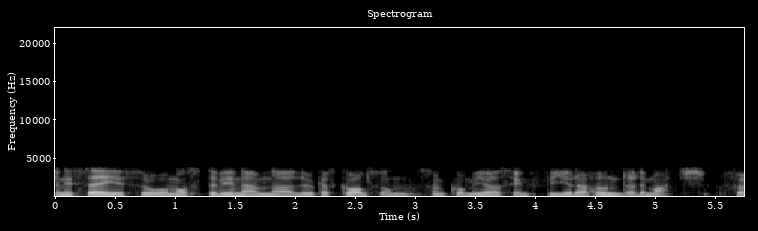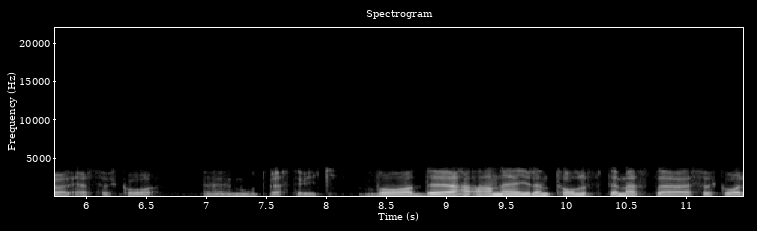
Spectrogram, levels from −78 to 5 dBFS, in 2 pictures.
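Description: No technical faults heard.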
